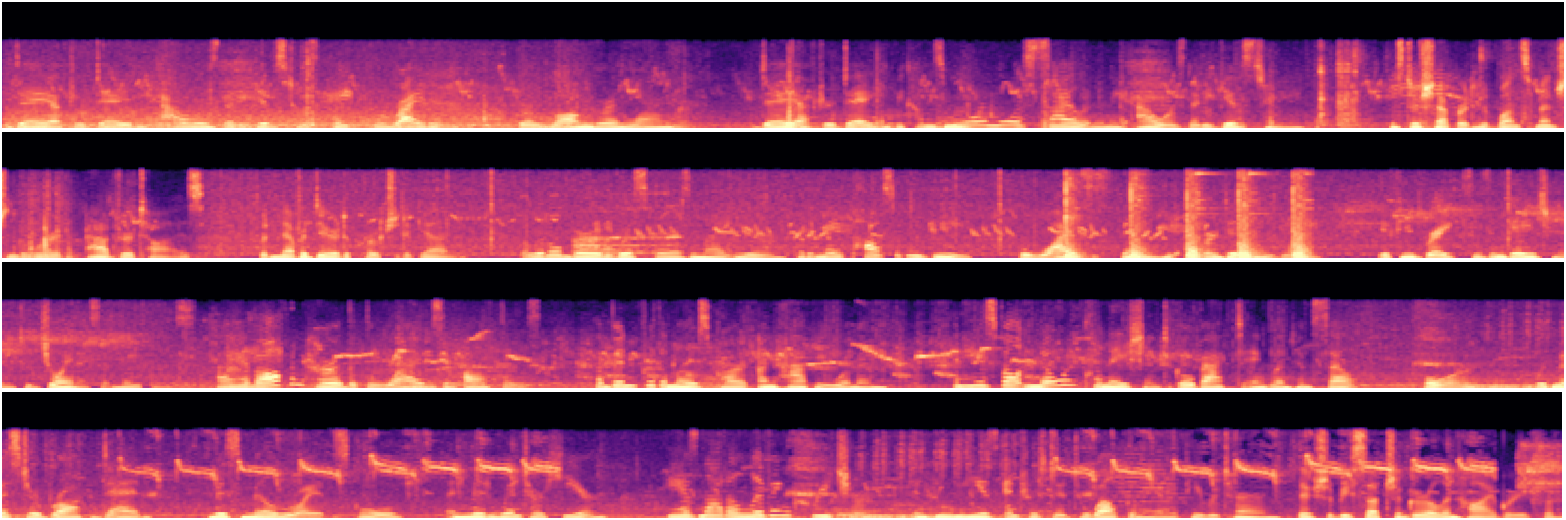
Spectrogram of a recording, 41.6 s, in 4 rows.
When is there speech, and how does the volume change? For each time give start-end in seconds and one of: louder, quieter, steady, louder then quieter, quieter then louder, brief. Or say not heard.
0.0-41.6 steady.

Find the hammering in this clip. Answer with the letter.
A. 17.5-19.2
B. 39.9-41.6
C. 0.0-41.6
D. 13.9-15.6
A.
